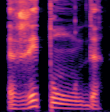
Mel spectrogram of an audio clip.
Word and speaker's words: répondent: Okay, and then the last persons here, ils répondent. So same thing here, classic ending ENT, but then you don't pronounce it.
